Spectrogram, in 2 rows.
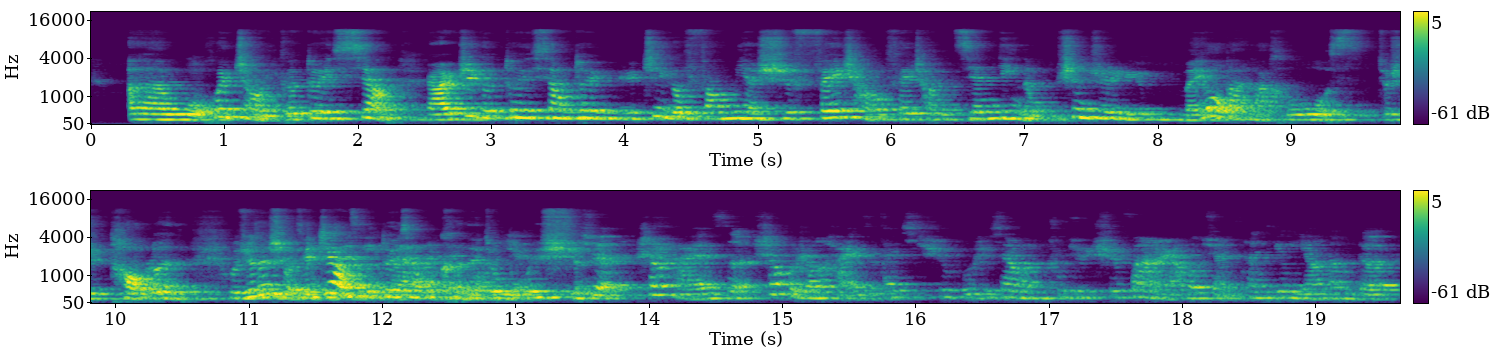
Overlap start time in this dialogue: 11 s

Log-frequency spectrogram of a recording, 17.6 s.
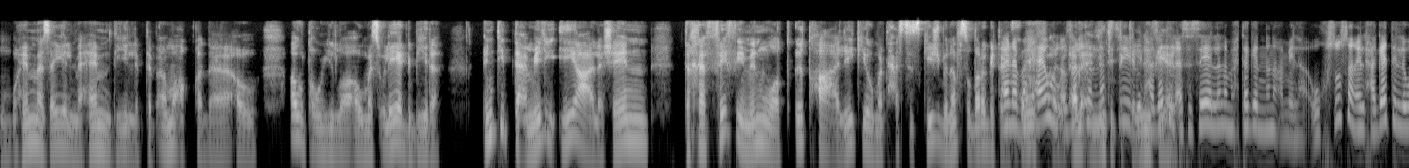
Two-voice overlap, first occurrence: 12 s

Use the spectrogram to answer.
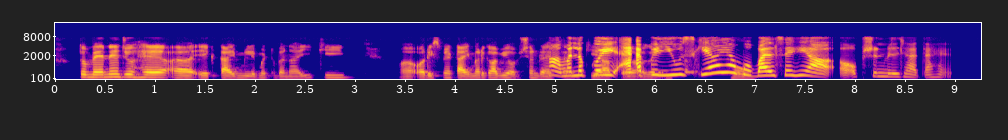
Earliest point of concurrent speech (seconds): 5 s

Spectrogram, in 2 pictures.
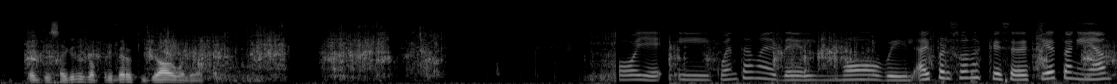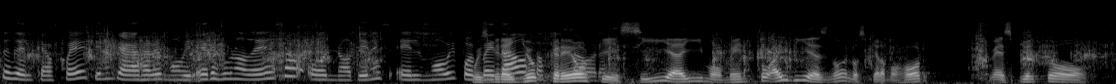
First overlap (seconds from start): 16 s

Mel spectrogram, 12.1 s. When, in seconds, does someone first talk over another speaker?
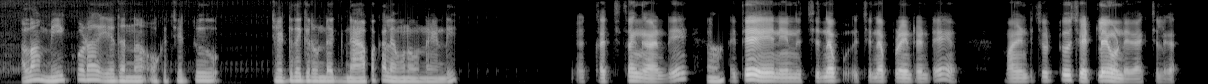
none

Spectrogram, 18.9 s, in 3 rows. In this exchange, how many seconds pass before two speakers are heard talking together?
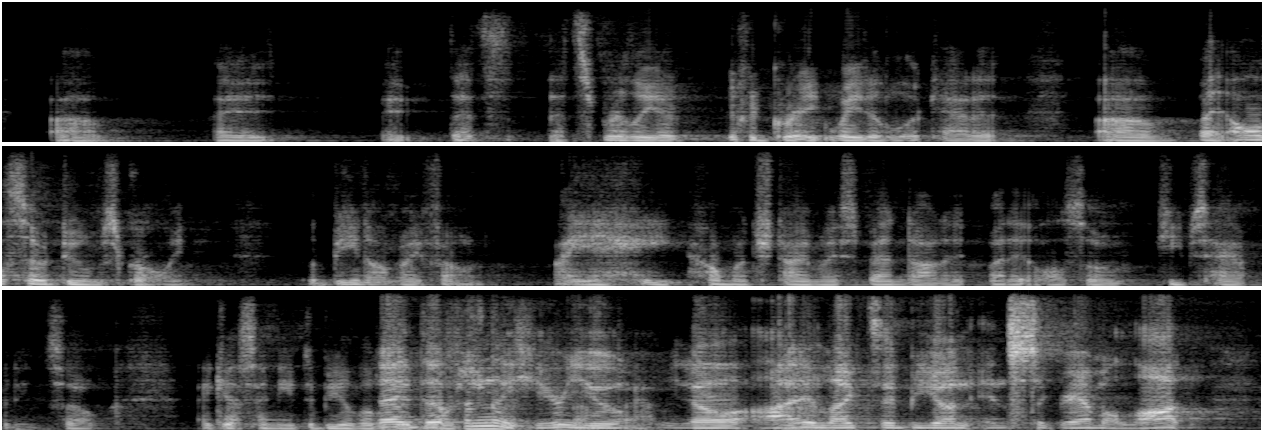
14 s

